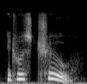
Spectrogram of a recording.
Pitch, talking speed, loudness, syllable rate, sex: 225 Hz, 205 wpm, -15 LUFS, 4.5 syllables/s, female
